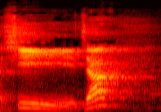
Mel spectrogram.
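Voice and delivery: ordinary talk, nothing marked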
